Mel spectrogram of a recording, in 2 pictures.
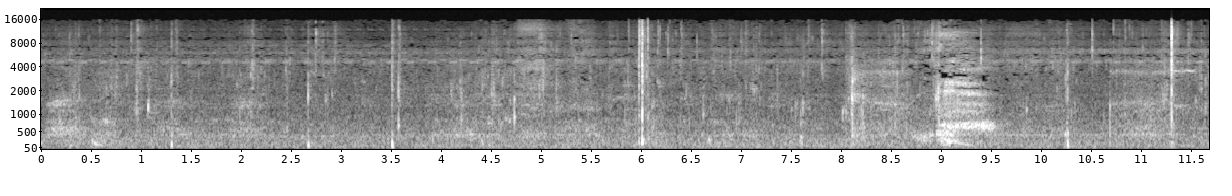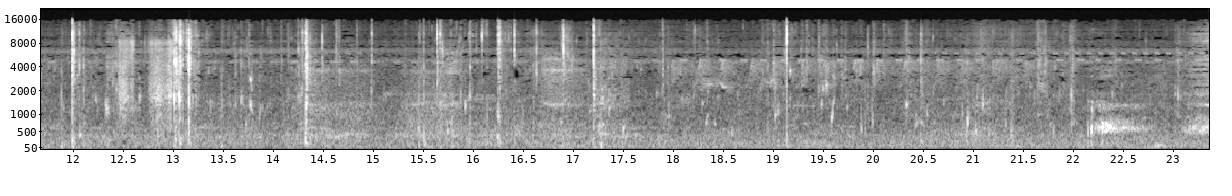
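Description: Hands working through wet pond mud and shallow muddy water: squelching, sloshing and dripping, with scattered small clicks and splats and a few brief louder splashes around the middle.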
